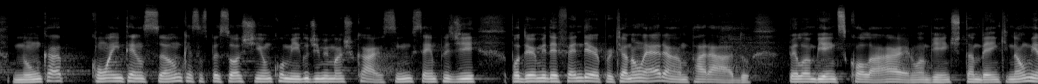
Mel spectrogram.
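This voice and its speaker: A man's voice sits at a medium pitch. He talks at a moderate pace with fairly even intonation. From interior of Paraná, Brazil. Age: young. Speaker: documentary interviewee. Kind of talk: testimony. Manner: halting.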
